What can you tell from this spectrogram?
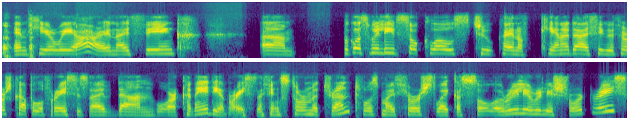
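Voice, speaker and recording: A woman with a Russian accent at medium pitch, ordinary pitch variation, a moderate pace and very even loudness, in a dry, close sound with no echo and a quiet background. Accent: Russian, pronounced. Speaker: adventure racer. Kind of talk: interview.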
